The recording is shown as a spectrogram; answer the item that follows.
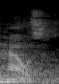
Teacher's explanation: ow is one vowel but it's made up of two sounds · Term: diphthong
